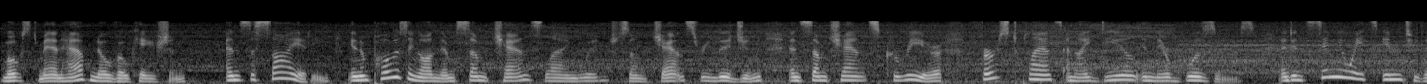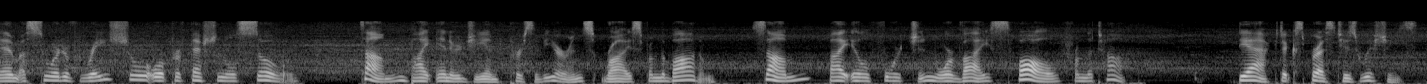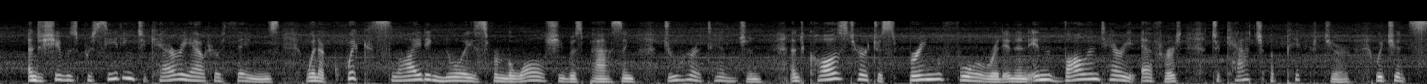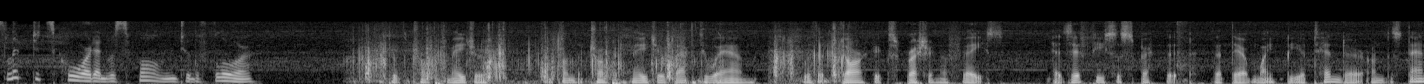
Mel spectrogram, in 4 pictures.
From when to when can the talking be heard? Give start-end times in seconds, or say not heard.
0.0-17.2, 17.9-25.7, 26.6-45.4, 46.6-57.0.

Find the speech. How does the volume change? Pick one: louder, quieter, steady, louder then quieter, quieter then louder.
steady.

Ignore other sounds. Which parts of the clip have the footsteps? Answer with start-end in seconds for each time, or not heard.
46.2-51.5.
